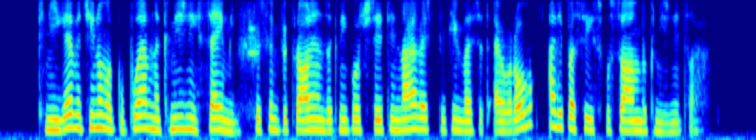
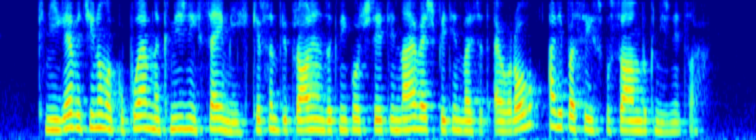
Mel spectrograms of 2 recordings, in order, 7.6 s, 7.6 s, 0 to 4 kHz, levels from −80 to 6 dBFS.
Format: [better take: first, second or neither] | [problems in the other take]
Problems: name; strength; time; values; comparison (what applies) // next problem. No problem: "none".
second | noise reduction (neural diffusion model UNIVERSE++)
